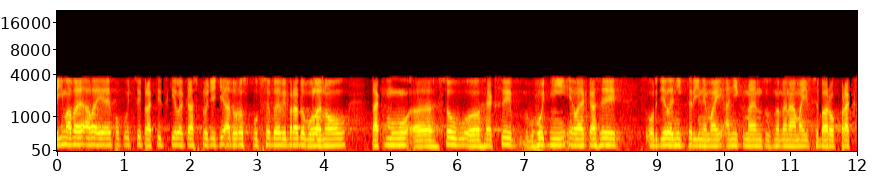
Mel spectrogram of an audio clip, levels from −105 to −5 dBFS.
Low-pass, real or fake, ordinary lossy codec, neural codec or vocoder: 3.6 kHz; real; AAC, 16 kbps; none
